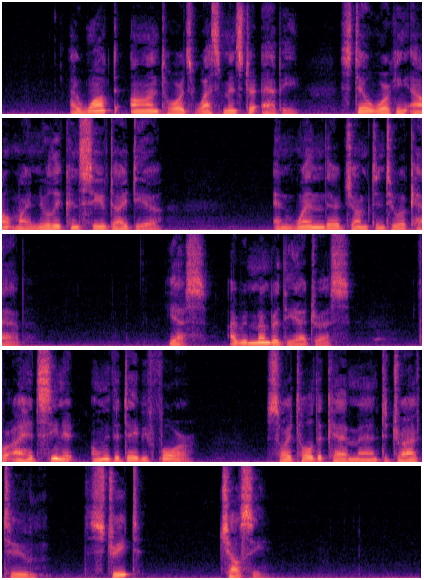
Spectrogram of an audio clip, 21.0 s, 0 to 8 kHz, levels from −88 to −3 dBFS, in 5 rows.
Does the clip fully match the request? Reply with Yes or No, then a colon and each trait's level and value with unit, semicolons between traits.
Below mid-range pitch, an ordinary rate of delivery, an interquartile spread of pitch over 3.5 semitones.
No: low, 100 Hz; slow, 125 wpm; average, 4.5 semitones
